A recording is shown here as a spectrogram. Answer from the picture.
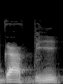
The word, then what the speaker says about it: G31: Você que vai procurar, o Gabi se escreve G31, né? Então a grafia, ela mistura letras e números, tá? É diferente da escrita comum de Gabi.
